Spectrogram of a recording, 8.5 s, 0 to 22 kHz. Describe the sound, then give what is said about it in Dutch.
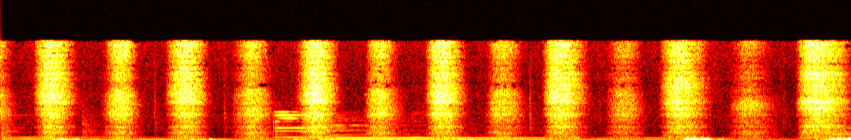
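Forceful, rapid yogic bhastrika breaths repeat in a steady rhythm as a long series of sharp breathy bursts, with soft sustained musical tones underneath. “En opnieuw 7 bastrika's. Komt-ie.”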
